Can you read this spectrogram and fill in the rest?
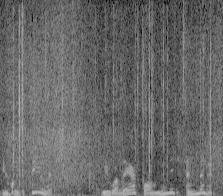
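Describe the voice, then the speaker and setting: An actor playing an earnest, excitable young American radio operator in a 1930s radio serial. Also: male voice, sits high, normal speed. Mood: eager. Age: young adult. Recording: noisy old radio recording, steady crackling hiss.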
